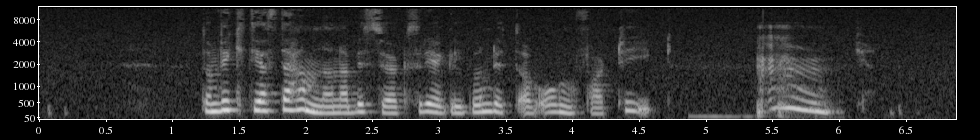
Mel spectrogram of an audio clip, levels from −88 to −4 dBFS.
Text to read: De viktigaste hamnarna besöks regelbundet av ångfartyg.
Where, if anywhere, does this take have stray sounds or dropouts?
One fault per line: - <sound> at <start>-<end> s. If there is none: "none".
- throat clearing at 4.9-6.1 s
